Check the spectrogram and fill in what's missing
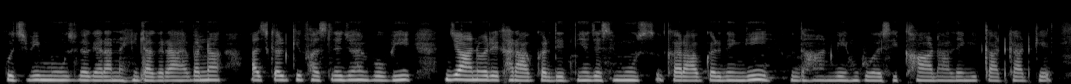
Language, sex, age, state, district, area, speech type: Hindi, female, 18-30, Uttar Pradesh, Jaunpur, rural, spontaneous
